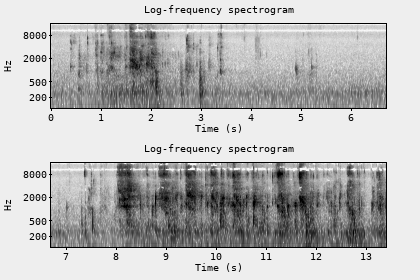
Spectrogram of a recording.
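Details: A medium-size female Samoyed named Middle crunching sweet watermelon: scattered wet chews, then a near-silent pause of several seconds, followed by a dense, louder run of crisp, slurpy bites to the end.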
